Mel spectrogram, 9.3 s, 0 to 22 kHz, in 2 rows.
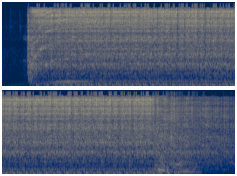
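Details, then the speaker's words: Cub Cadet 528 snowblower, electric start, primed with choke on. The starter churns steadily for eight seconds without catching; the carburettor had earlier been found to have a stuck float needle and a plugged emulsion-tube jet. "All right, give it a few more primers. Maybe too much choke. Is it flooded?"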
